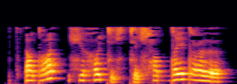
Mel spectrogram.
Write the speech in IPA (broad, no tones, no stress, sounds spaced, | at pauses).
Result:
t͡sʼ ə dˤ ə | ç ɵ h ɔ c ɛ̰ ç c ə̰ ç ħ e tˤ d e d ʕ ɵ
